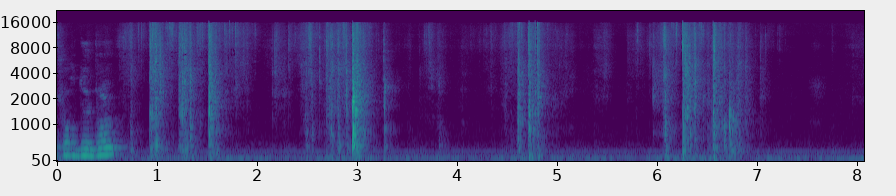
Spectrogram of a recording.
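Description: A deck of cards is shuffled with quick soft snaps.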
